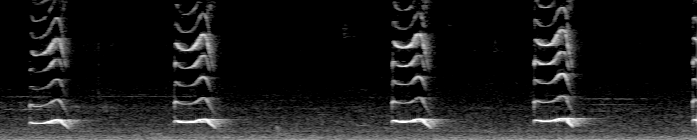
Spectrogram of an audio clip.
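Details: Asian koel (koyal) that calls to the person recording: four loud clear notes, each slurred and ringing, repeated about every two seconds over a quiet background.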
